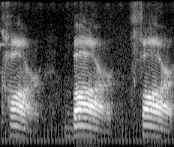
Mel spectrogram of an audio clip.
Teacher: Some people think it helps to think about the R sound being a little bit more back in the throat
